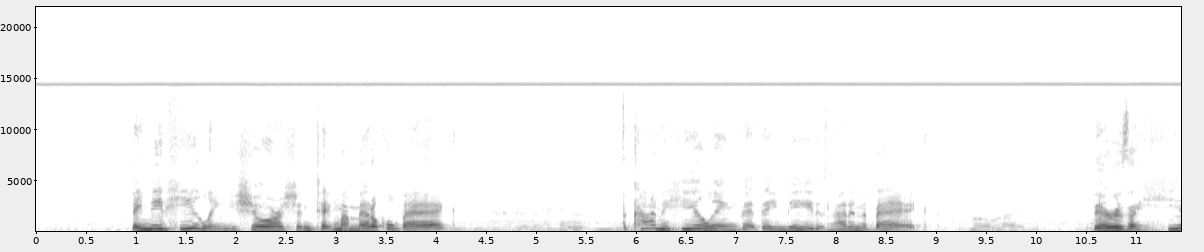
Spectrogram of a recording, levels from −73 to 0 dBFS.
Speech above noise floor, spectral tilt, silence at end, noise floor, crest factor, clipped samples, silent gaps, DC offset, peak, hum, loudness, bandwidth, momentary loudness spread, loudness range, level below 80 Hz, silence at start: 24 dB; -5.5 dB/octave; 0 s; -59 dBFS; 20 dB; under 0.1%; none; under 0.1%; -18 dBFS; none; -36 LUFS; 15 kHz; 24 LU; 7 LU; -74 dBFS; 0 s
